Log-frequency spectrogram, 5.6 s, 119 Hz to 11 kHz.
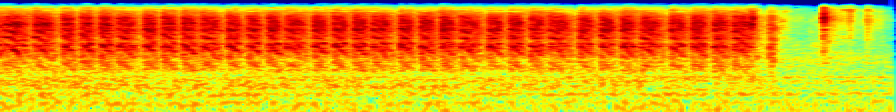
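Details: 1994 Honda CBR900RR with a newly installed engine and new spark plugs: steady starter cranking near four beats a second with no catch, then one sharp pop; cranks but won't start, occasional backfire; owner suspects carbs, unconfirmed.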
